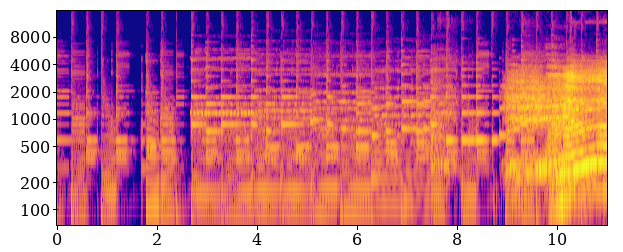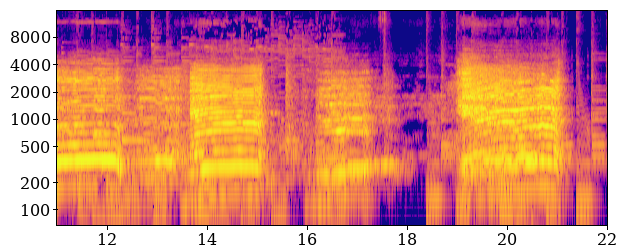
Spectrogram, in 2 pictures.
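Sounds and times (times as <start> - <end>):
background music: 0.0 - 22.0
cow mooing: 9.0 - 15.3, 16.2 - 18.0, 19.0 - 21.2.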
